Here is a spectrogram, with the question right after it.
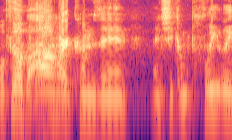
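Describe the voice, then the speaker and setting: This man speaks with an American accent in a bright, sharp tone. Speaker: livestream show host, card game player. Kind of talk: casual livestream chat about a card game. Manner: conversational, frequent fillers.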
